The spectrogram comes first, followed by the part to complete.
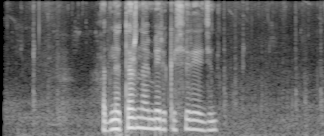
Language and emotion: Russian, neutral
